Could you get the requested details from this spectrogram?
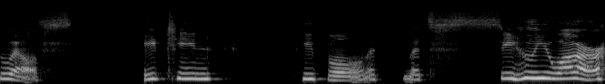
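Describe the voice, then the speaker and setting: A woman's high voice at a very slow pace, with long, frequent pauses, big swings in loudness, ordinary pitch variation, and a dry, close sound with no echo. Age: 80s+. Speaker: Zen teacher. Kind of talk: dharma talk.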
